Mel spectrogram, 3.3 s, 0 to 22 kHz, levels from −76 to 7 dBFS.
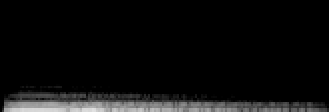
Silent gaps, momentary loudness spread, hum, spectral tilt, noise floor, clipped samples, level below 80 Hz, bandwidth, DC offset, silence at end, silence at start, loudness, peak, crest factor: none; 20 LU; none; -24.5 dB/octave; -46 dBFS; under 0.1%; -38 dBFS; 0.6 kHz; under 0.1%; 0.95 s; 0.05 s; -13 LUFS; 0 dBFS; 14 dB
